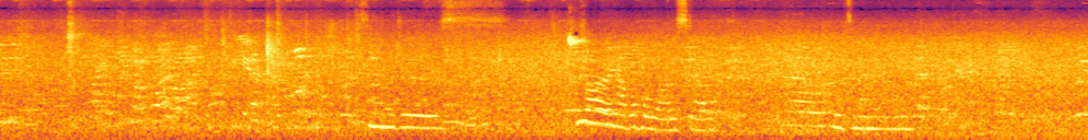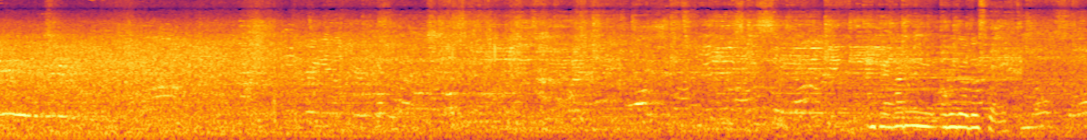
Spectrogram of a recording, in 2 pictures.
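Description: Voices murmur in the background of a large echoing hall.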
